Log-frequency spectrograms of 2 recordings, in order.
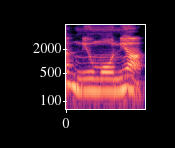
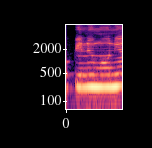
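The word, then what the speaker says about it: pneumonia: पे निमोना क्या बना निमोनिया क्या बना निमोनिया इसको पी निमोनिया नहीं बोलेंगे पी जो है साइलेंट रहेगा देखो क्या बोला है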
